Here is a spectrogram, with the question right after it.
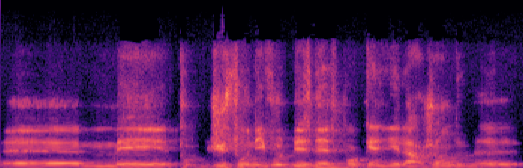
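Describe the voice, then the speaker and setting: A man's dark, mellow tone at medium pitch, fairly slow, with monotone, flat intonation. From Ireland. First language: English (speaking French). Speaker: mountain bike coach. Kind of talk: podcast interview. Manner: halting, searching for words.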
